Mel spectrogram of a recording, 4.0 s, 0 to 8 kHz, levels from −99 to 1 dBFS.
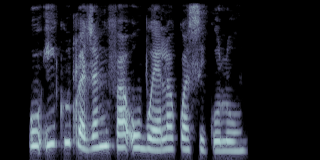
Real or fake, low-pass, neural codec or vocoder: real; 7.2 kHz; none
